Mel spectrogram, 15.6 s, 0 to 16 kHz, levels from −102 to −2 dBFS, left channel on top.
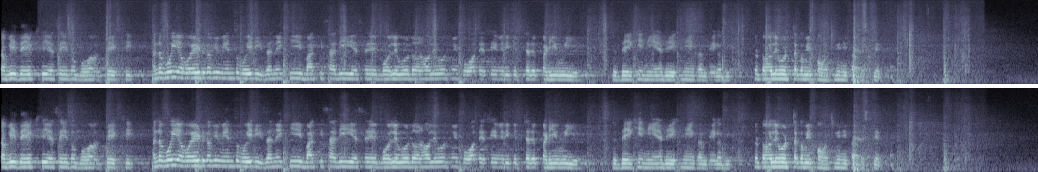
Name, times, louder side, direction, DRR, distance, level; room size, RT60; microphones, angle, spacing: voice 1, 0.0-2.0 2.3-8.7 9.2-11.0 11.3-13.2, right 1 dB, 15° right, 10 dB, 0.7 m, -28 dB
sound 1, 0.6-14.8, left 2 dB, 35° left, 1.0 m, -44 dB
27.0 x 21.5 x 7.2 m, 2.5 s
head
